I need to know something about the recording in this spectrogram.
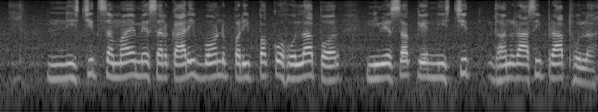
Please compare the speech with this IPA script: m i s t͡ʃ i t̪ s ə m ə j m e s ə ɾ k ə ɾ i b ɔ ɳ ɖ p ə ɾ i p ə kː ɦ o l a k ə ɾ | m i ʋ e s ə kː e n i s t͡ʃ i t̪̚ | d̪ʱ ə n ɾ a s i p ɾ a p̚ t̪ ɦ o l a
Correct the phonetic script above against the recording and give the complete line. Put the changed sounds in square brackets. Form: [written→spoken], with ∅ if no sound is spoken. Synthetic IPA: [m→n] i s t͡ʃ i t̪ s ə m ə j m e s ə ɾ k [ə→a] ɾ i b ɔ ɳ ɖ p ə ɾ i p ə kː ɦ o l a [k→p] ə ɾ | [m→n] i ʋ e s ə kː e n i s t͡ʃ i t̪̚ | d̪ʱ ə n ɾ a s i p ɾ a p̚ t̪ ɦ o l a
